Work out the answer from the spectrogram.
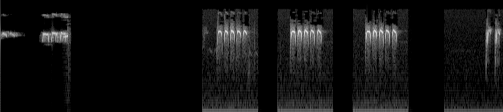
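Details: American bushtit calling with very high, rapid trilled bursts, each a quick string of ticking notes, repeated about every second after a short high opening note.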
